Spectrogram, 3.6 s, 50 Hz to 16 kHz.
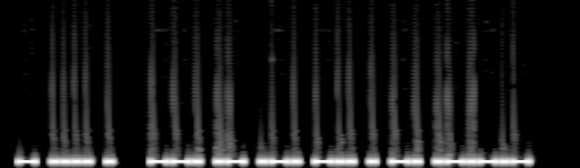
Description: Morse code, heard as a keyed tone, about 36 wpm, 700 Hz. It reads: THE GARDEN.
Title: Sentences from Top 1000 Words - Review Part 4 - 35wpm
